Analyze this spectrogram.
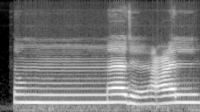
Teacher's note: لام کو ہم نے لمبا ادا کیا ہے، إِلَيْكَ ثُمَّ اجْعَلْ، میم مشدد ہے، مشدد میم پر غنہ کریں گے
